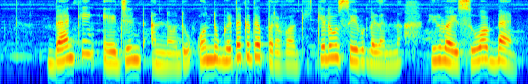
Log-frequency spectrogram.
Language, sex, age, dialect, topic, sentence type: Kannada, female, 18-24, Coastal/Dakshin, banking, statement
